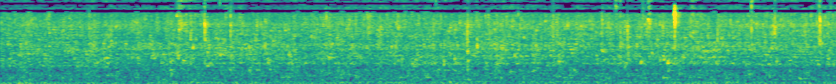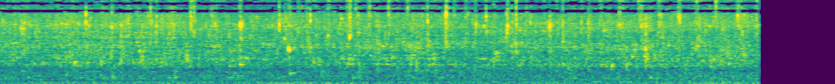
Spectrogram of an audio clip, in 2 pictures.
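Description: Steady splashing and trickling of water in a koi pond, its surface churned and bubbling; it cuts off suddenly near the end.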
